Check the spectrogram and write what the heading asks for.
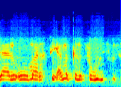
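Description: Only speech: a woman talking in Somali, without a break.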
